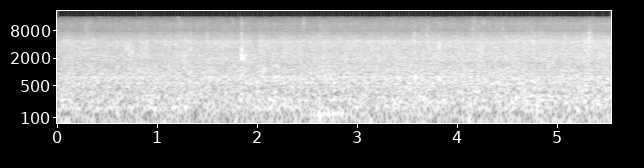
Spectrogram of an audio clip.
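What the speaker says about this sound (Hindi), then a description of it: "यहाँ पर लग गई है बारिश" Heavy rain falls steadily on a mountain road trip from Mukteshwar to Almora in Uttarakhand, an even, quiet wash of hiss with no pauses.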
